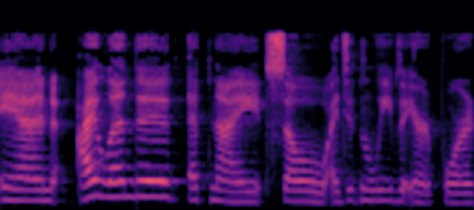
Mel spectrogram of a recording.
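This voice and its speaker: A woman with a Russian accent against a quiet background. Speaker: immigrant sharing her story. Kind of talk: podcast interview.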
